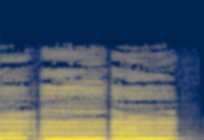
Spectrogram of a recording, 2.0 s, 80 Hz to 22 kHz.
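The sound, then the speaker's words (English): A voice imitates labored, wheezing breathing: three strained, voiced breaths with a hoarse, whistling tone. Each breath rises and falls in even succession, and the last trails off into quiet. “By June 2013, I'm breathing like this.”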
